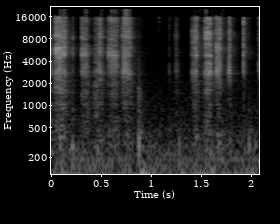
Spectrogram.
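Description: Metal file rasping off burrs in quick, uneven back-and-forth strokes, soft and close with a short pause midway.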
